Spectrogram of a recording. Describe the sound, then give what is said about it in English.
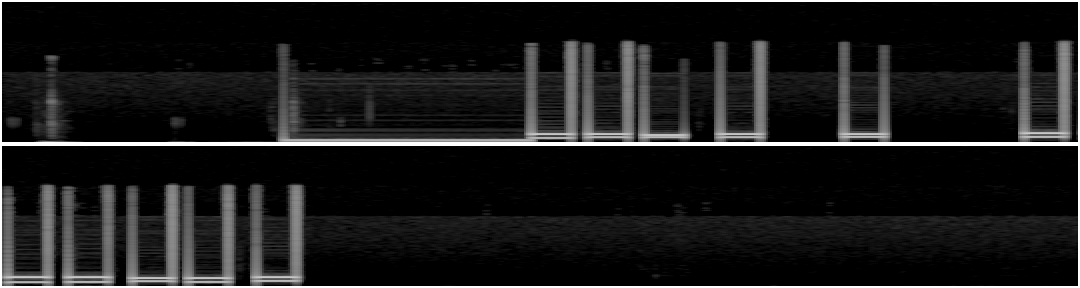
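A telephone's steady, low dial tone holds briefly, then touch-tone dialing follows: eleven short, bright DTMF beeps in two quick bursts with a short pause between them, ending in near silence. “Oh, the sense of relief I feel when it rings after I dial.”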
